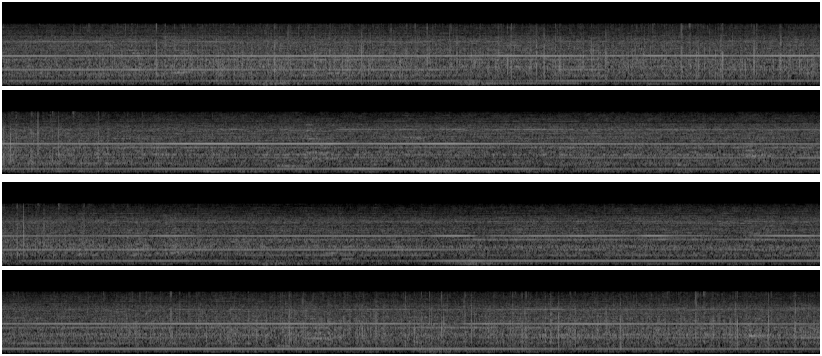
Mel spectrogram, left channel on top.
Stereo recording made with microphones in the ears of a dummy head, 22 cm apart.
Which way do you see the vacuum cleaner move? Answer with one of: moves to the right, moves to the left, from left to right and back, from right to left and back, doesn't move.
from left to right and back.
